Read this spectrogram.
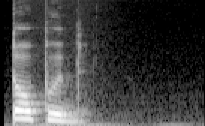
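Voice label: "топыд", Komi, female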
